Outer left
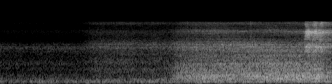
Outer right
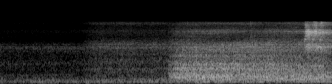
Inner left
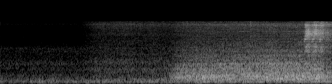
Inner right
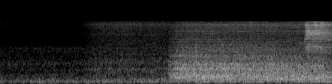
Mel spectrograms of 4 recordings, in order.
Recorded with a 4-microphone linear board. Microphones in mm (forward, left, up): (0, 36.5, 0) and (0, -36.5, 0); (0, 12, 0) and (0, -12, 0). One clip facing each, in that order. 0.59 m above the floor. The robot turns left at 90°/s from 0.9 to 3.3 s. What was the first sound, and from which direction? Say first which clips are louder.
A bird: outer right 5 dB, inner right 3 dB; 105° right.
